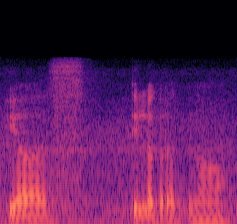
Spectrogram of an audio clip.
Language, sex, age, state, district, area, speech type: Gujarati, male, 18-30, Gujarat, Ahmedabad, urban, spontaneous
